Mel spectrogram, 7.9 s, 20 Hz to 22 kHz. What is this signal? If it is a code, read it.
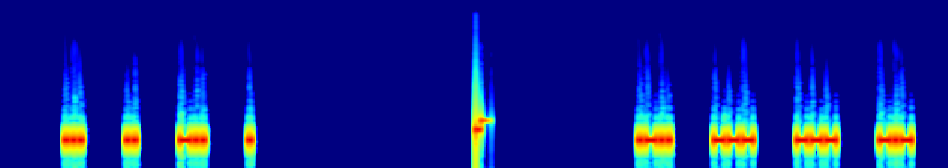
Morse code, heard as a keyed tone, about 40 wpm, spaced as for 19 wpm, 690 Hz. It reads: SIDE LOOK
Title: 4x Character Spacing - Top 100 Words - 40wpm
